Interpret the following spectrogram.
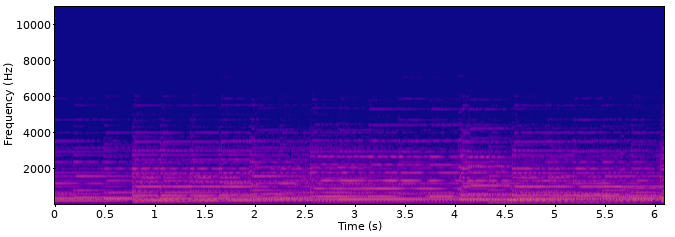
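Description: Guitar music with no voice over it: sustained guitar chords that change about every two seconds.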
